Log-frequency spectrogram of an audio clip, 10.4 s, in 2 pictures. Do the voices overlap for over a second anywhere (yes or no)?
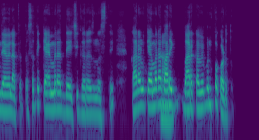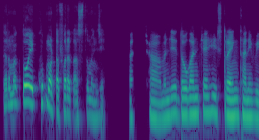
no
